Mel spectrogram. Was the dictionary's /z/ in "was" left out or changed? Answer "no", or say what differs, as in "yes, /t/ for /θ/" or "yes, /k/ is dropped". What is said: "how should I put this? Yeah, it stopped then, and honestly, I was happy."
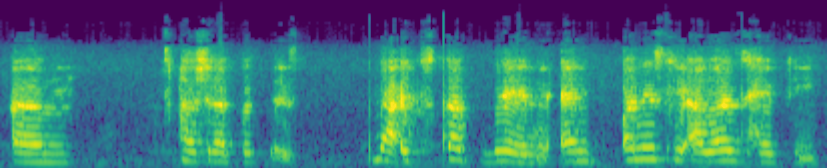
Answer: no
